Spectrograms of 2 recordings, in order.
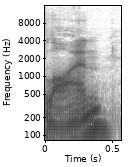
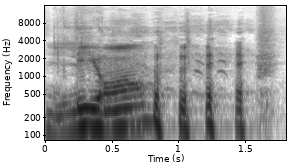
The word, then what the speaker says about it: Lyon: Isn't it pronounced lion? It's pronounced Lyon.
